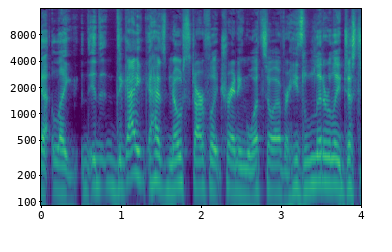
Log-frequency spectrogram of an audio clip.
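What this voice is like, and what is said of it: Usual voice. Nothing is said of it.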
